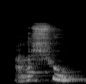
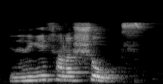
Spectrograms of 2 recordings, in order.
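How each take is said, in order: First: Choux said "shu", no final consonant; correct French. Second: Choux said like "shoks", a hard ks on the end; wrong pronunciation. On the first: Teacher showing students the right way to say choux. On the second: Teacher showing students the mispronunciation of choux. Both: Shown as a demonstration. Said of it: "vou falar a pronúncia correta".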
